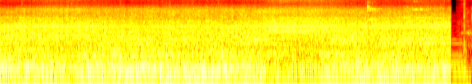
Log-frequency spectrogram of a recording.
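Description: A motorcycle engine runs while riding, giving a continuous loud roaring drone mixed with rushing wind noise, steady throughout before cutting off abruptly at the very end.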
